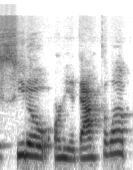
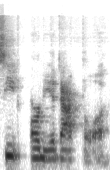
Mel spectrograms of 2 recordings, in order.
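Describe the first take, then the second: First: The first part ends in an 'oh' sound. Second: The first part ends in an 'eh' sound. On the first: The speaker calls it wrong. "I always mess up how to pronounce this. Uh, I always say" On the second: The speaker calls it right. "but it's actually just"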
